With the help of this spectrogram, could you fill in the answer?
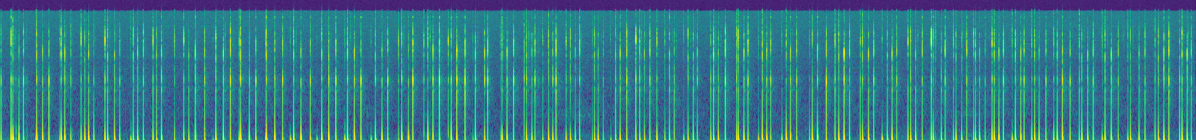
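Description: A solid, palm-sized, flat oval grey stone is held in both hands and tapped and scratched with long nails. The result is a steady stream of rapid, dry, clicky taps with a low, thumpy body and almost no ring, continuing evenly for the whole clip.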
